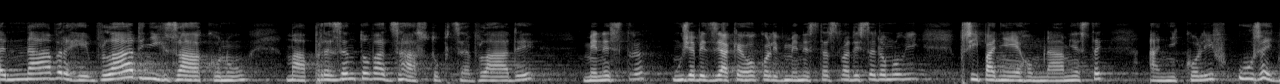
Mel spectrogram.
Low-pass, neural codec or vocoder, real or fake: 7.2 kHz; none; real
